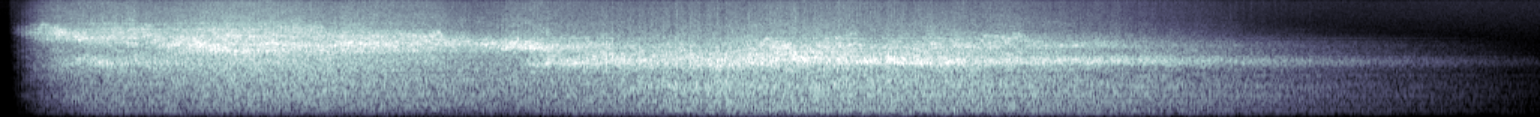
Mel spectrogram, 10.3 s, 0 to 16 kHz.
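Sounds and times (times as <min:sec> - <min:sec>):
space wind ambience: 0:00.3 - 0:09.4.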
